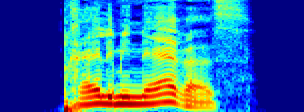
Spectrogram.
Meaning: strong/mixed nominative/accusative neuter singular of präliminär
- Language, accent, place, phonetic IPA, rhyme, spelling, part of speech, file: German, Germany, Berlin, [pʁɛlimiˈnɛːʁəs], -ɛːʁəs, präliminäres, adjective, De-präliminäres.ogg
